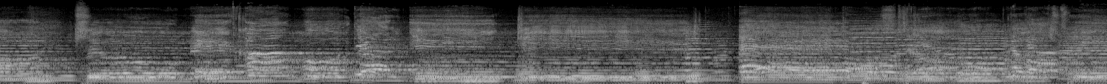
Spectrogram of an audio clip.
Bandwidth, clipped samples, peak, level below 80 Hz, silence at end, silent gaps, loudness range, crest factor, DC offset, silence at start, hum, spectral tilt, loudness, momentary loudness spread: 19 kHz; under 0.1%; -4 dBFS; -48 dBFS; 0 s; none; 1 LU; 16 dB; under 0.1%; 0 s; none; -4 dB/octave; -20 LUFS; 4 LU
